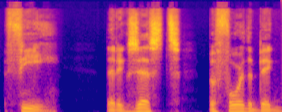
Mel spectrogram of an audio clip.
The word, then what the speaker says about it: phi: In Strum's model, consciousness is described as a field, the Greek letter phi, written as a symbol, pronounced fee, that exists before the Big Bang in an undifferentiated, timeless state.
